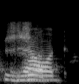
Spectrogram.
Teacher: حرف حافیہ یعنی ضاد ایک ہی حرف نکلے گا، یعنی سائڈس آف دی ٹنگ، زبان کی کروٹوں سے یعنی کو زبان کی کروٹیں آگے یا سوری دائیں یا بائیں اوپر یا نیچے 5 داڑوں کو لگنے سے ادا ہوتا ہے ضاد.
